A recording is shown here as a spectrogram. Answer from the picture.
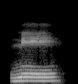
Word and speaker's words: knee: you have not knock knee new knight and need to knead the dough so the k is silent in these words well i know you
